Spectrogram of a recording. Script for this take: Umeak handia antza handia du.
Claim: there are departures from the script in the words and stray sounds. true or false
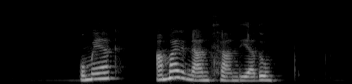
true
